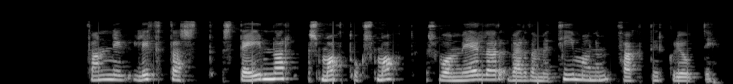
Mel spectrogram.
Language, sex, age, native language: Icelandic, female, 60-69, Icelandic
